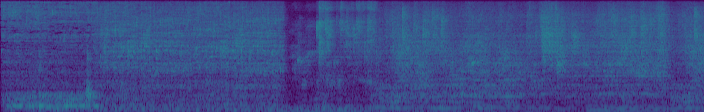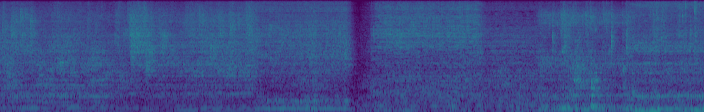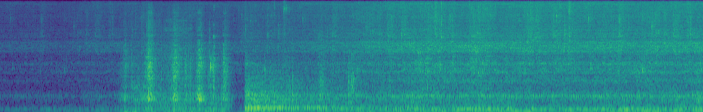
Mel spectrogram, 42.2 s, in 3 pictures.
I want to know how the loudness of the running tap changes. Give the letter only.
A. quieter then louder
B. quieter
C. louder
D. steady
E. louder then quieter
C.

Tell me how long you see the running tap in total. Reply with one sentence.
You can hear the running tap for 42 seconds altogether.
